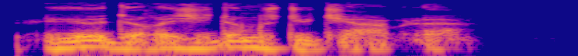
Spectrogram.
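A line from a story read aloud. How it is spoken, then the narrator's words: Repeated murmuring. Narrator (French): murmurait-il en boucle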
